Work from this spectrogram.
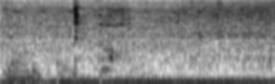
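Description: Spices and meat sizzling in oil over a picnic cooking fire, a soft continuous frying hiss with a single spoon scrape, fairly quiet, with faint voices in the background.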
